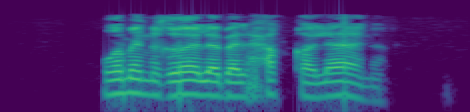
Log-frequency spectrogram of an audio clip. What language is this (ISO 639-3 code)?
ara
